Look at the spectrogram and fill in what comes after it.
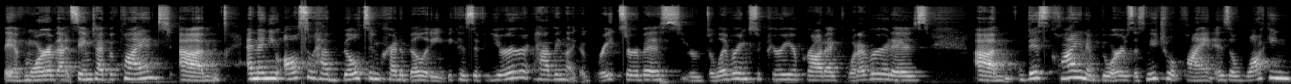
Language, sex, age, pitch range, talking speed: English, female, 20-39, 195-245 Hz, 205 wpm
